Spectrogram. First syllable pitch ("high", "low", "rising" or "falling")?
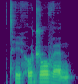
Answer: low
